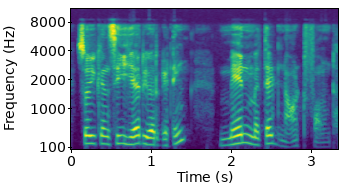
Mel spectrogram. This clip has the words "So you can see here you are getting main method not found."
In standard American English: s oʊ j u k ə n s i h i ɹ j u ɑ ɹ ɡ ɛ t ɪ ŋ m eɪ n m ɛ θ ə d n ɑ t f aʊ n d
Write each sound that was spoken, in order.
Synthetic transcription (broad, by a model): s oʊ j u k ə n s i h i ɹ j u ɑ ɹ ɡ ɛ t ɪ ŋ m eɪ n m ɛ t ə d n ɑ t f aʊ n d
